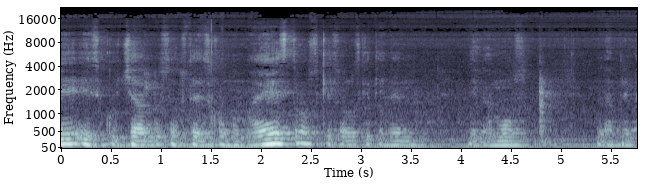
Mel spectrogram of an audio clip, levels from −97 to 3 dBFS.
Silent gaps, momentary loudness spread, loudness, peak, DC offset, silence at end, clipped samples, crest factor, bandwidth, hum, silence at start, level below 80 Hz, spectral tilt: none; 20 LU; -21 LUFS; 0 dBFS; under 0.1%; 0 s; under 0.1%; 20 dB; 18.5 kHz; none; 0 s; -42 dBFS; -6.5 dB/octave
